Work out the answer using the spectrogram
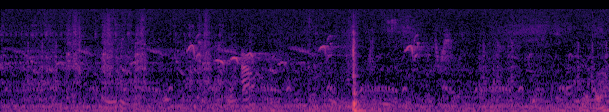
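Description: Near silence: faint, distant bird chirps now and then, with one soft click about three and a half seconds in.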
